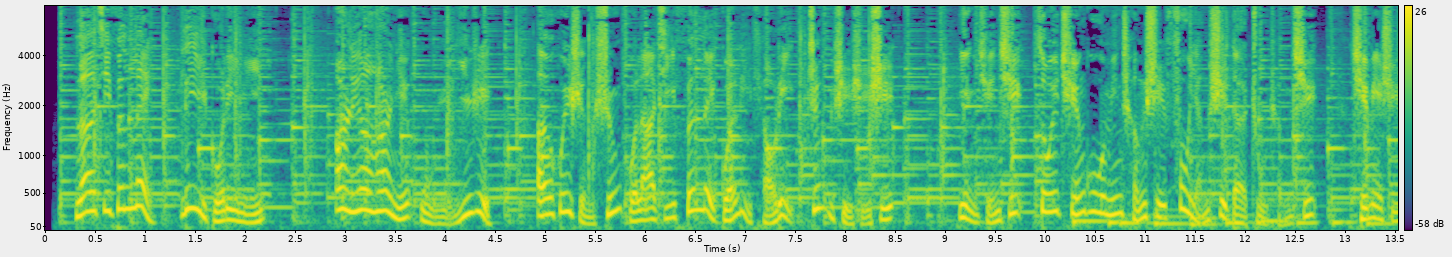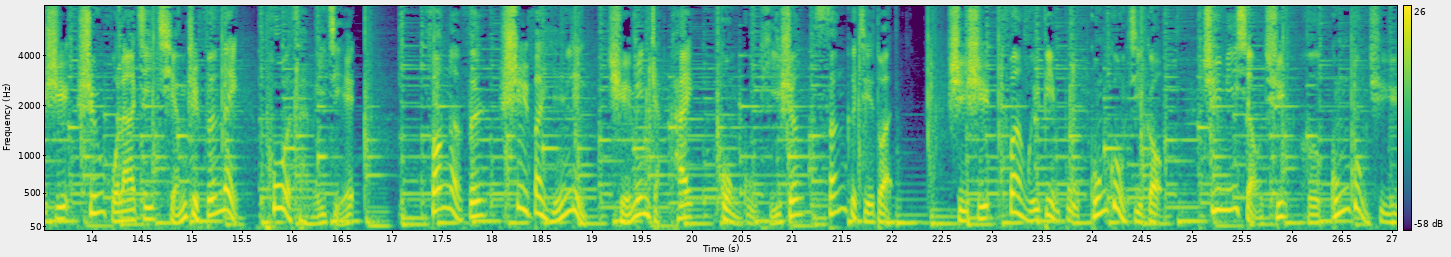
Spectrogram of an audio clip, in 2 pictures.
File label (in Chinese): 男 MG风格 垃圾分类 年轻轻松; 男WX-年轻多变; 轻松活泼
